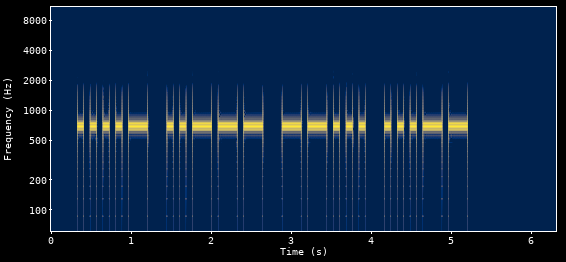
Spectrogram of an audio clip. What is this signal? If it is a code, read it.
Morse code, heard as a keyed tone, about 15 wpm, 700 Hz. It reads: 4273
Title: Numbers - 4-Digit 15wpm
